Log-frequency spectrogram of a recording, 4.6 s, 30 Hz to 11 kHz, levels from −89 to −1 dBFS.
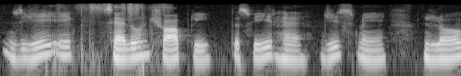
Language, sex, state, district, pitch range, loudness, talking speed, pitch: Hindi, male, Delhi, New Delhi, 120-145 Hz, -20 LUFS, 130 wpm, 125 Hz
